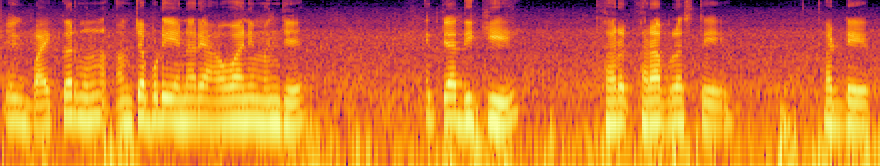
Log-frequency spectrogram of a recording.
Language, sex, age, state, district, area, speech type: Marathi, male, 30-45, Maharashtra, Nanded, rural, spontaneous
